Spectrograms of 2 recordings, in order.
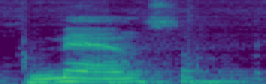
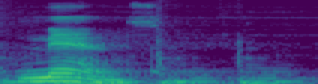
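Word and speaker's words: mięso: Следующая буква, как и вторая наша буква, тоже в различных случаях читается как Л, М, Н. Например, мясо, мэнсо, смачное мэнсо.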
